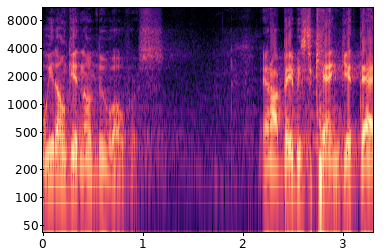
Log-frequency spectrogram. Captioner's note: none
